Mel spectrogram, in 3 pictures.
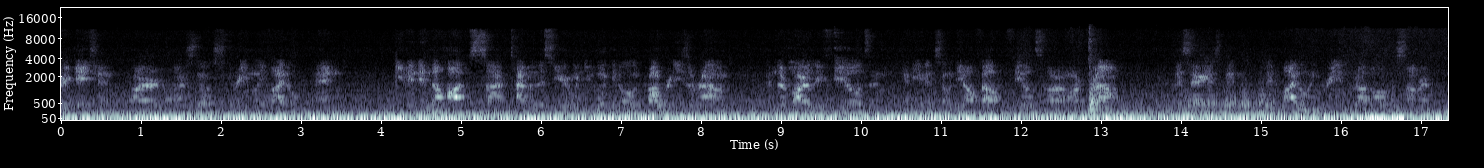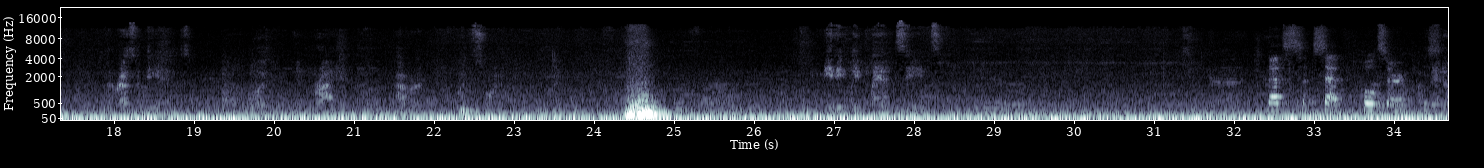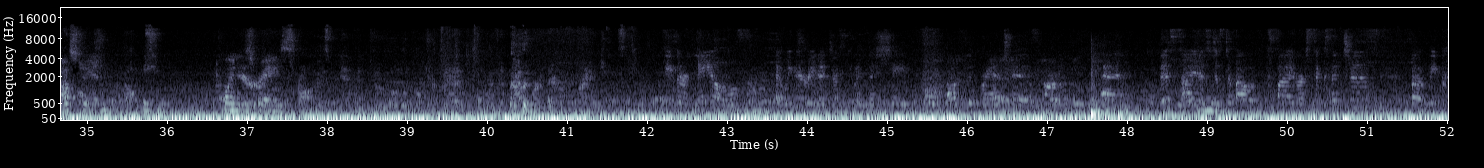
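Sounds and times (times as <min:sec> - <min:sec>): steady low rumble: 0:00.0 - 0:39.4.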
